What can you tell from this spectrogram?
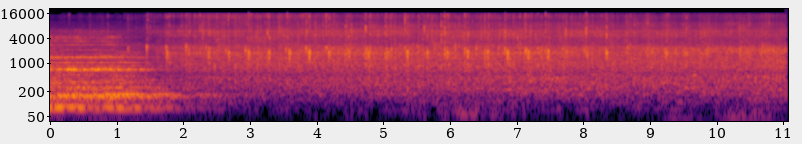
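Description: Mixed choir holding a final chord that cuts off about a second and a half in, followed by steady audience applause.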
